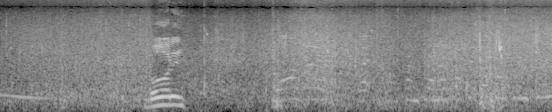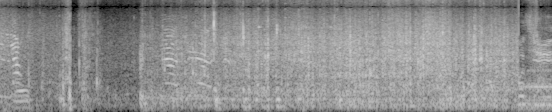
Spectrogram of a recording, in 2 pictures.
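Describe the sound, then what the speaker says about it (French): Wind gusts blow over open water aboard a sailboat, with sloshing waves and boat noise; a person speaks briefly, and the gusts grow stronger toward the end. "c'est le vent qui bouge"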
